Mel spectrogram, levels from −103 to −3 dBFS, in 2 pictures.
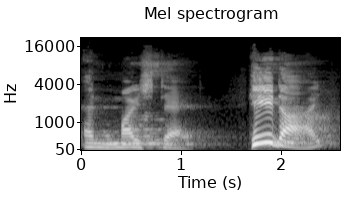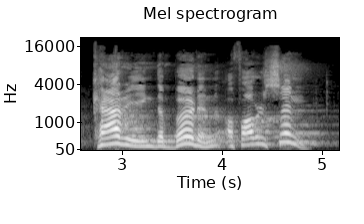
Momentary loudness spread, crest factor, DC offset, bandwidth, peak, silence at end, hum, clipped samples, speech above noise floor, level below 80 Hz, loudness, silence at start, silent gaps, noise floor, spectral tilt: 17 LU; 18 dB; under 0.1%; 13.5 kHz; -2 dBFS; 0.2 s; none; under 0.1%; 44 dB; -70 dBFS; -19 LUFS; 0.05 s; none; -63 dBFS; -5 dB/octave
